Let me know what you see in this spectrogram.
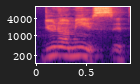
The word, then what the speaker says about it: dunamis: The word power is dunamis.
